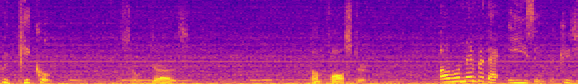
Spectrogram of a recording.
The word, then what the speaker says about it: Foster: pickle so does I'm Foster I'll remember that easy because your name rhymes with fossil and you're old thanks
